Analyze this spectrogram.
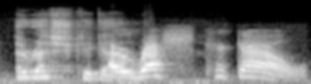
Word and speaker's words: Ereshkigal: So there was another goddess you were talking to me about, and every time I go to pronounce her name, it comes out wrong. Sorry. Ereshkigal.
